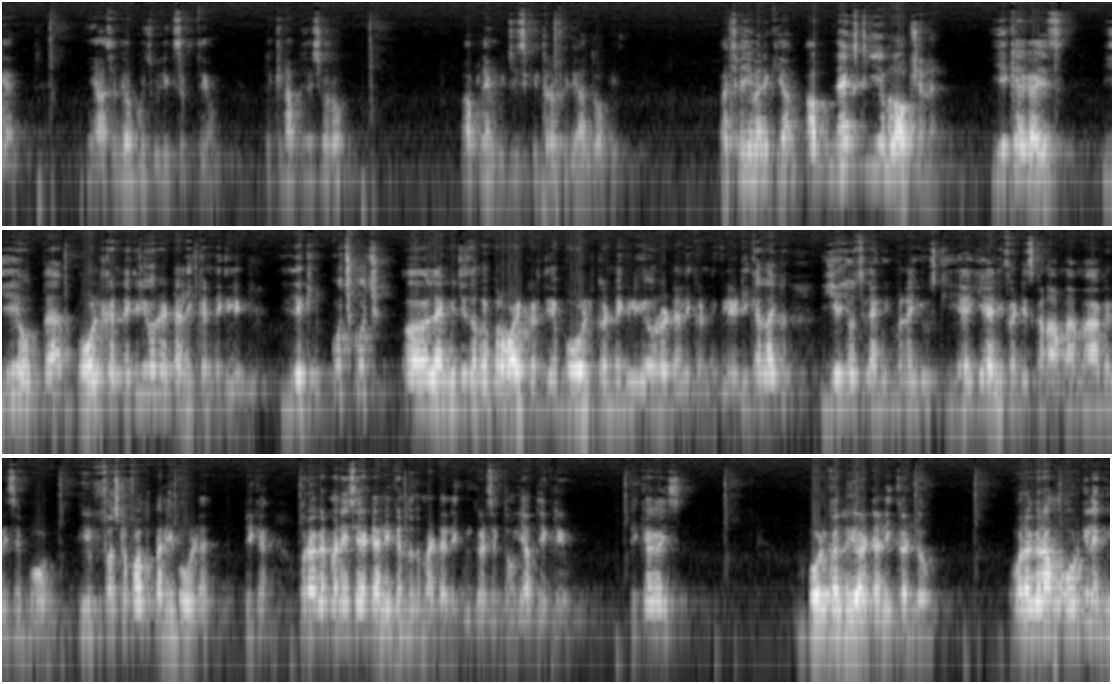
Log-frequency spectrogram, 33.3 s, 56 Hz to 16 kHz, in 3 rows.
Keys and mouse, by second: 0.5 click, 3.7 click, 10.6 click, 22.8 click.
